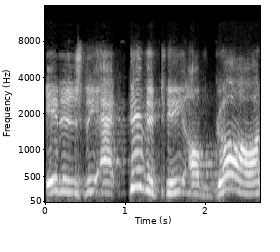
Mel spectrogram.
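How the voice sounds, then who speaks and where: Speaking at a very slow pace, a man talks in a high pitch. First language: English (speaking Spanish). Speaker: Bible teacher. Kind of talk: sermon.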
